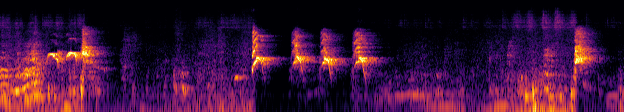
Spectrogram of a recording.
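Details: Winnie's Australian Shepherd puppies, aged four weeks and five days, filmed on a farm baby cam: a thin whine opens, then four sharp, evenly spaced high yips burst out mid-clip, and one more yip follows near the end.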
